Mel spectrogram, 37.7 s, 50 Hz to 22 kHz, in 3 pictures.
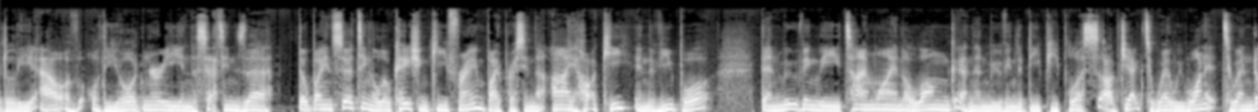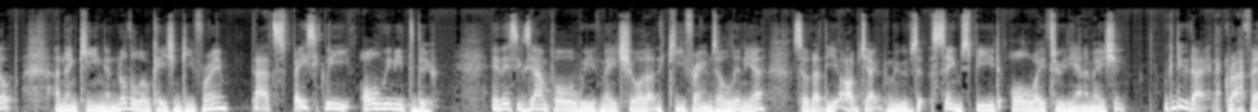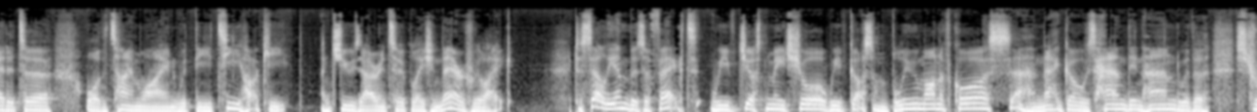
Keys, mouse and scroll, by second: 3.8 i, 7.7 click, 9.3 middle click, 10.6 g, 12.0 click, 13.6 i, 18.8 click, 21.9 click, 27.4 t, 32.7 click, 34.3 middle click, 37.4 click.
